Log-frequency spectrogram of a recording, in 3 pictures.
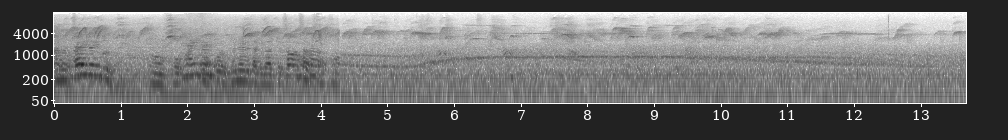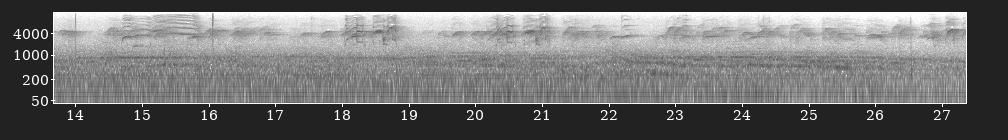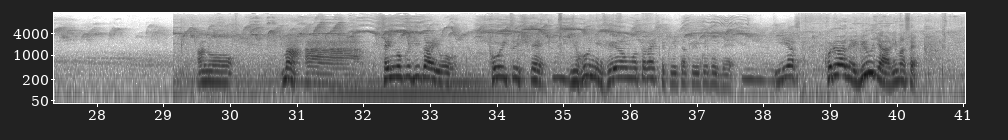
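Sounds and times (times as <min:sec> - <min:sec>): small birds chirping: 0:00.0 - 0:41.0
faint wavering hum: 0:29.2 - 0:38.8.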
